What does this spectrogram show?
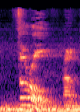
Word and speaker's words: thorough: 발음해봐. thorough라는 단어.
